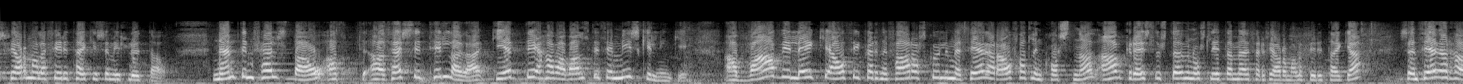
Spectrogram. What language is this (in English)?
Icelandic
